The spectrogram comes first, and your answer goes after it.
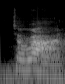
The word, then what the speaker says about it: Tehron: we don't mispronounce it it's toronto like the capital iran tehran okay okay well thank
